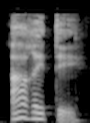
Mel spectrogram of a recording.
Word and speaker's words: arrêter: Okay, remember when you get this accent circonflexe on the top of E, then you get the sound E. Okay, so it's really opened. It's E. Okay, so arrêter. And then final ER here, as usual, E.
